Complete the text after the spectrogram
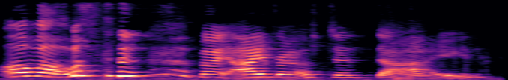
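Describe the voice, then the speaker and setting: A woman vlogger playing a whisper challenge game with her sister-in-law, mouthing phrases slowly and deliberately. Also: fairly high pitch, vocal fry, a bit bright. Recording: echoey room with background noise.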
